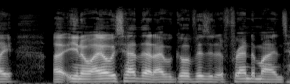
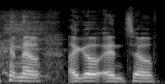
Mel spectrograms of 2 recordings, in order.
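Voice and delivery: ordinary talk, nothing marked

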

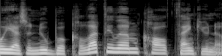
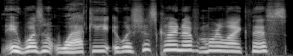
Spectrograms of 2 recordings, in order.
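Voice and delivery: nervous high radio voice; 7 semitones higher than usual. Shown as a demonstration. Host demonstrating her old radio voice, pitched up. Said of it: "What was your other voice".

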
